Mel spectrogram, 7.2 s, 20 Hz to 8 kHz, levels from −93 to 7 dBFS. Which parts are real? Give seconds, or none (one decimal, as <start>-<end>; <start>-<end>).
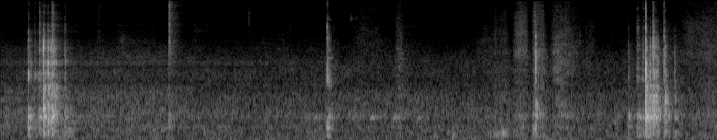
2.7-7.2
